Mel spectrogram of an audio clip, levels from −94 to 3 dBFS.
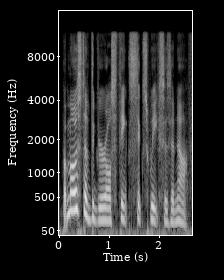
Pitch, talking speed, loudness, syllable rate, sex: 180 Hz, 225 wpm, -19 LUFS, 4.4 syllables/s, female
